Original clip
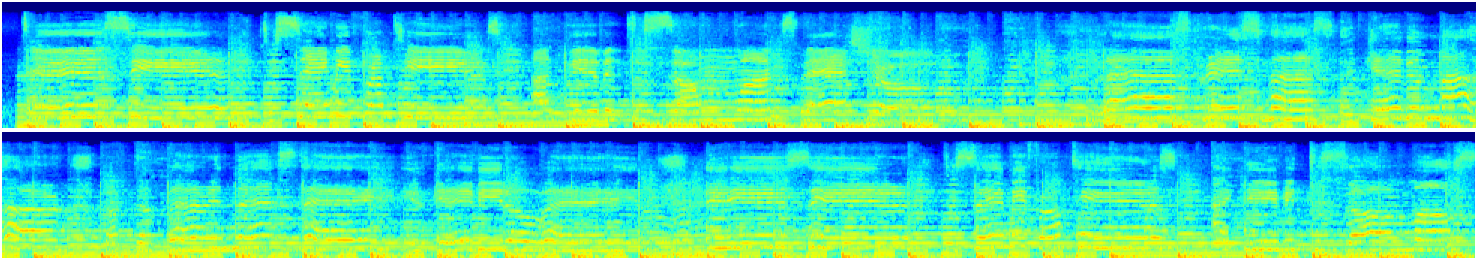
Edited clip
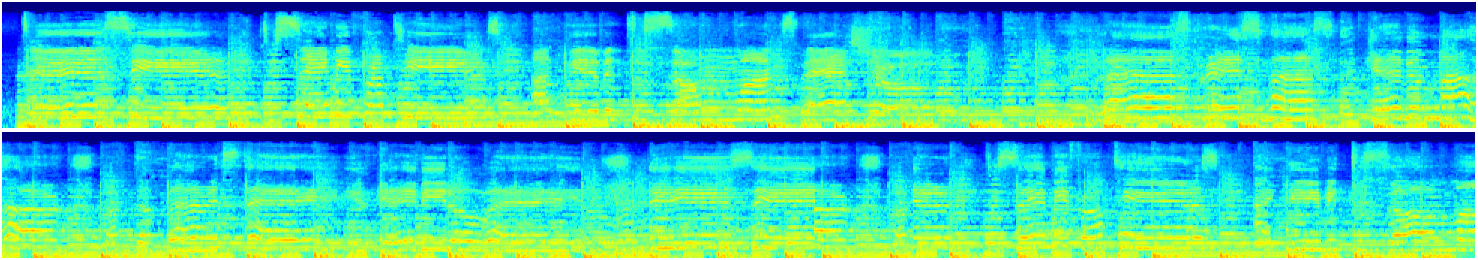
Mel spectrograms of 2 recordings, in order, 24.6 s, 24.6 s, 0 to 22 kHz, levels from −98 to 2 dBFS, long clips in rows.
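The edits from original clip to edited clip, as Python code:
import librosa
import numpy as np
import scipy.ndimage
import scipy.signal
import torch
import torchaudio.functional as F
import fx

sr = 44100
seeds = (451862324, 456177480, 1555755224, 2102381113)

y = fx.edit(x, sr, fx.duplicate(start_s=12.48, length_s=0.82, to_s=19.52),
    fx.cut(start_s=14.07, length_s=0.47), tone=tone)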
